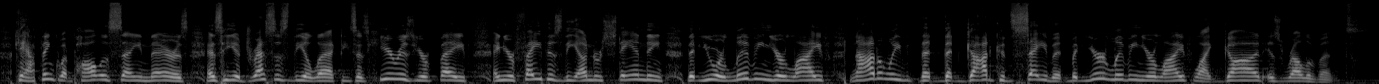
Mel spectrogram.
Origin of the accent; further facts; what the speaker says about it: Utah, United States; now in Roswell, United States; Part of it is because I grew up in Utah, and you guys don't have a clue what winter is.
